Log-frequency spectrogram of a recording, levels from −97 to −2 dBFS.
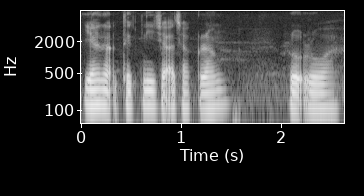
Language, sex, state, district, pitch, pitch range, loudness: Garo, male, Meghalaya, South Garo Hills, 110 Hz, 105-120 Hz, -19 LUFS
